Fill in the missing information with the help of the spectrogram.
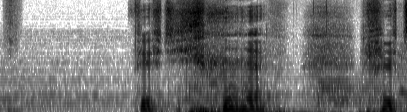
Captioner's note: laughter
